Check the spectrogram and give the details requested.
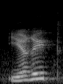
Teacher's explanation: the emphasis is on the second syllable and not on the I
